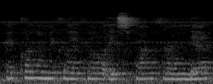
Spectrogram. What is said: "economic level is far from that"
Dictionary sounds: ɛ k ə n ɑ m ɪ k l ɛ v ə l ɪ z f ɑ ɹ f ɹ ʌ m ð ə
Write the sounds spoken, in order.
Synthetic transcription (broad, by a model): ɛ k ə n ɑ m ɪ k l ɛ b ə l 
